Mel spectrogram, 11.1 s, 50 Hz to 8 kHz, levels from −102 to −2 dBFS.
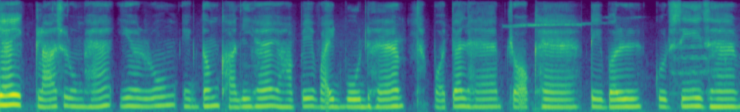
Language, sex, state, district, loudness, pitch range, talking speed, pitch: Hindi, female, Chhattisgarh, Raigarh, -22 LUFS, 195-210 Hz, 120 wpm, 200 Hz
